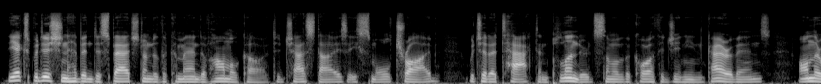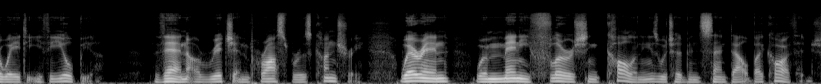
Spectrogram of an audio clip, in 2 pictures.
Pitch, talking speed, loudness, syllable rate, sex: 125 Hz, 175 wpm, -20 LUFS, 5.7 syllables/s, male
